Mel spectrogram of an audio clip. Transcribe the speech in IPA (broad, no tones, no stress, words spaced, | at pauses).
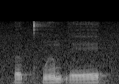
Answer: əkʷʰə̃ be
